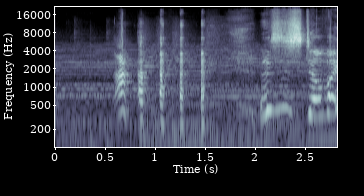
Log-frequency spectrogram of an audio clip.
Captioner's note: laughing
